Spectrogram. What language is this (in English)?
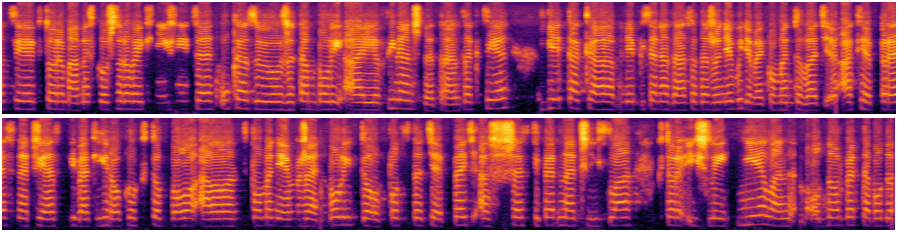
Slovak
